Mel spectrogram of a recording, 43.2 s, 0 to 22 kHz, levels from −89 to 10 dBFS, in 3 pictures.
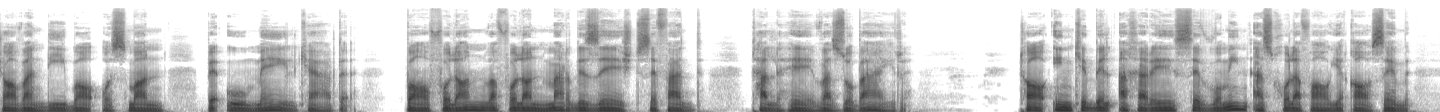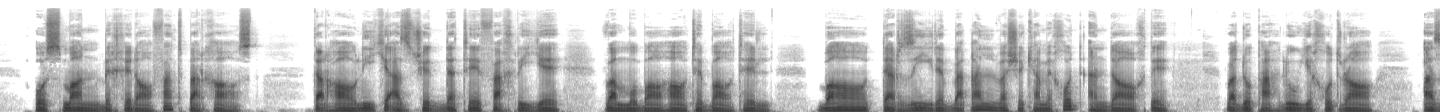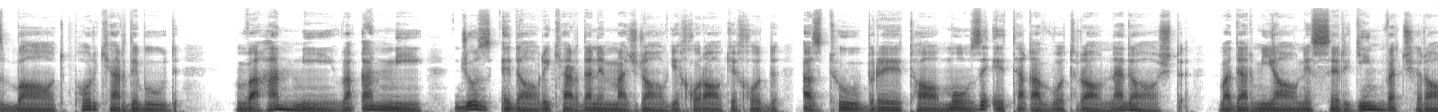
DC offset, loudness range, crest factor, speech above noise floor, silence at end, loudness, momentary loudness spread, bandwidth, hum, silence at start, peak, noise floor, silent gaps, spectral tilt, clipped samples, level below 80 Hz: under 0.1%; 3 LU; 14 dB; 49 dB; 0 s; -18 LUFS; 7 LU; 14.5 kHz; none; 0 s; -2 dBFS; -65 dBFS; none; -6.5 dB/octave; under 0.1%; -22 dBFS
